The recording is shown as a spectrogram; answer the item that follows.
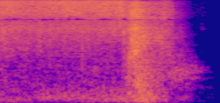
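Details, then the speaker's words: The speaker's own mechanical ventilator, heard while he talks: a steady airy hiss swells into a louder rush of air, then fades to silence, one breath cycle. "that noise you're hearing is my ventilator and welcome to page-turners they were not my stores podcast"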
